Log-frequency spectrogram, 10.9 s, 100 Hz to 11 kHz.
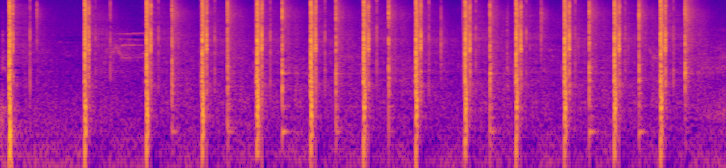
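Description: An ASG CZ P-09 Duty airsoft pistol firing .28 BBs from a green gas magazine outdoors, about two dozen sharp cracking pops in a steady, fairly rapid rhythm, loud and close with no talking.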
